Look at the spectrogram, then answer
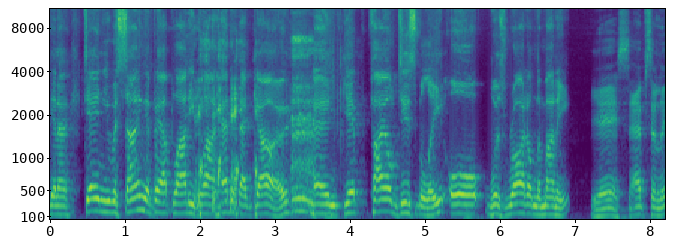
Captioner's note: both laughing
